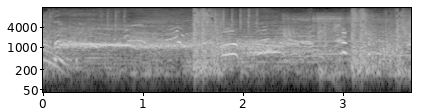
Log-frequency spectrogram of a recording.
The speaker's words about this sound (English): It's a good thing he has unlimited ammo. Oh, he's double tapping that shit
